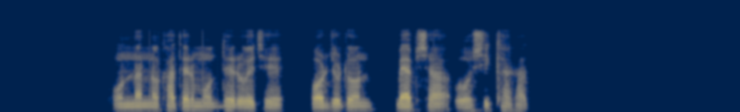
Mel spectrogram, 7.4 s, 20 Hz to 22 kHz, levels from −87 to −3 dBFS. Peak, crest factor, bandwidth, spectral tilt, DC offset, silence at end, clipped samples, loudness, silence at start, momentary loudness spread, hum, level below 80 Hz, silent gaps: -12 dBFS; 22 dB; 7.8 kHz; -3.5 dB/octave; under 0.1%; 2.15 s; under 0.1%; -33 LUFS; 1.15 s; 9 LU; none; -72 dBFS; 2.97-3.09 s, 3.85-3.95 s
